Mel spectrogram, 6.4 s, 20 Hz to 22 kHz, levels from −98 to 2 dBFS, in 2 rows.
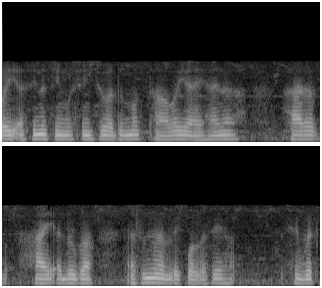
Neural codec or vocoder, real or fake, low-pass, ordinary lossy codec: none; real; 7.2 kHz; AAC, 16 kbps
